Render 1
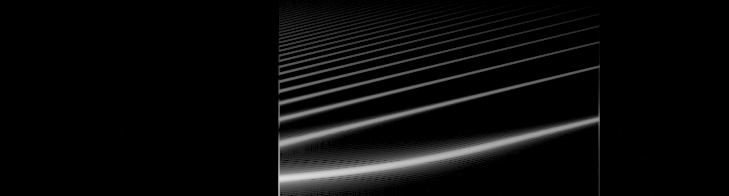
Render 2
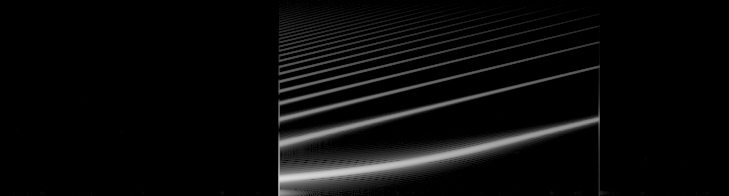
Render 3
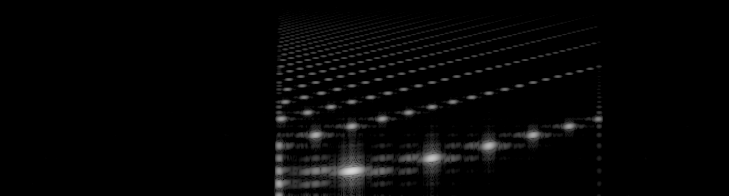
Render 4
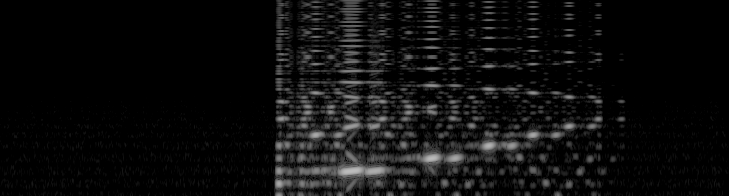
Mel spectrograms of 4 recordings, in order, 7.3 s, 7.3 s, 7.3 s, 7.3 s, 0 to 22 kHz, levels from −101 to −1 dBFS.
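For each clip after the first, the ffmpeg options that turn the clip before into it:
ffmpeg -i in.wav -af "equalizer=frequency=71:width=6.6:gain=13.5,volume=-1dB" out.wav
ffmpeg -i in.wav -af "afftfilt=real='re*3.46*eq(mod(b,12),0)':imag='im*3.46*eq(mod(b,12),0)':win_size=2048:overlap=0.75,volume=-3.5dB" out.wav
ffmpeg -i in.wav -filter_complex "[0:a]acrusher=samples=10:mix=1:aa=0.000001,asplit=2[link_01][link_02];[link_02]adelay=230,highpass=300,lowpass=3400,asoftclip=type=hard:threshold=-23.5dB,volume=-12dB[link_03];[link_01][link_03]amix=inputs=2:normalize=0,asoftclip=type=tanh:threshold=-30dB,volume=1.5dB" out.wav

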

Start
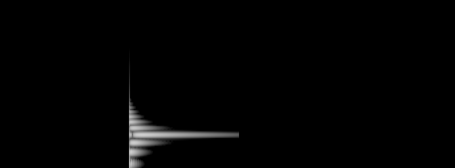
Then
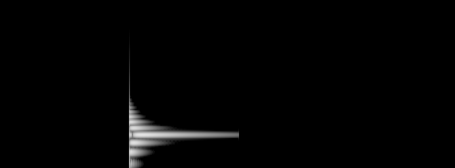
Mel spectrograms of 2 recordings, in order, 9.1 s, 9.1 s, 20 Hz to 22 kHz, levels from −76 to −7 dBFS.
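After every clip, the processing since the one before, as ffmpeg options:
ffmpeg -i in.wav -af "equalizer=frequency=60:width=0.48:gain=-11.5,volume=6dB" out.wav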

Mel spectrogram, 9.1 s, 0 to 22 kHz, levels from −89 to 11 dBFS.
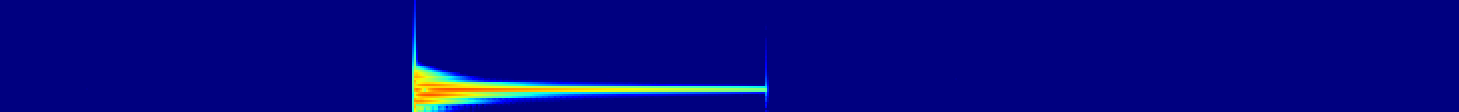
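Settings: ffmpeg -i in.wav -af "aecho=1:1:5.6:0.76" out.wav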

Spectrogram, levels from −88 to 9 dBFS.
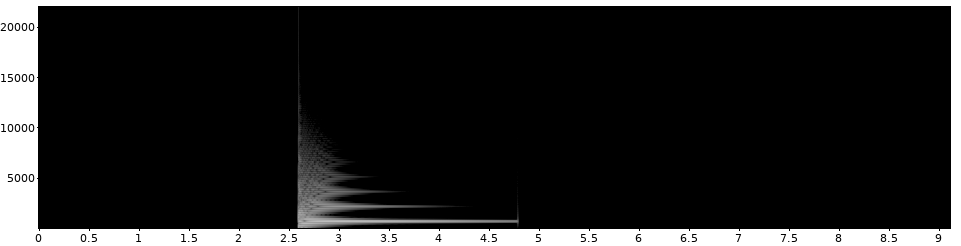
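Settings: ffmpeg -i in.wav -af "asoftclip=type=tanh:threshold=-17dB" out.wav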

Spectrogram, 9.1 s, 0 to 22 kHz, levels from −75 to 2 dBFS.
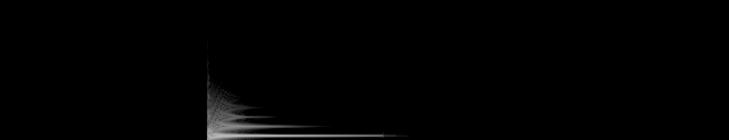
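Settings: ffmpeg -i in.wav -af "aecho=1:1:164|328|492:0.126|0.0378|0.0113" out.wav

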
